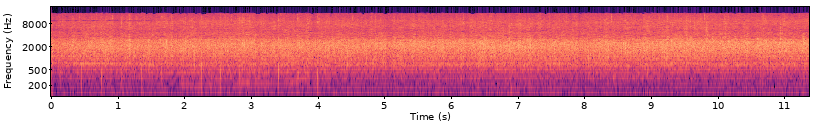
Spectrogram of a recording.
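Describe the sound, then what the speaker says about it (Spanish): A large audience at a charity pregón in Córdoba claps for Manuel and Marina, a loud, continuous wash of applause that holds evenly for over ten seconds. "un fuerte aplauso, Manuel, Marina."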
